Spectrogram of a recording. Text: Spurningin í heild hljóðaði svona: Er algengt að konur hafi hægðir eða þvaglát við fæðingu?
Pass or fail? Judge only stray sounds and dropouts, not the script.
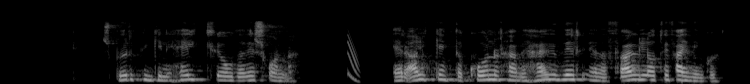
fail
